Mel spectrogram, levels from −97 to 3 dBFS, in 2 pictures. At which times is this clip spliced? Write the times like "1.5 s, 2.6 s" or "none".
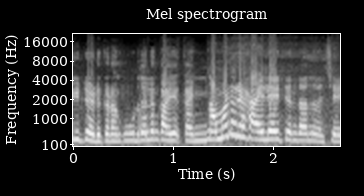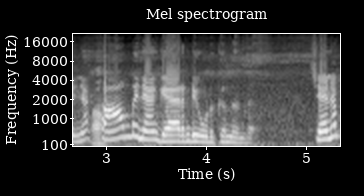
1.3 s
